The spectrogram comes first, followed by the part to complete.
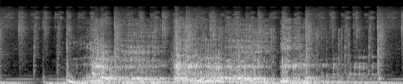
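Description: A lion roar sound effect, about three seconds long, starting just under a second in and loudest of all, laid over electronic background music with a steady beat.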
